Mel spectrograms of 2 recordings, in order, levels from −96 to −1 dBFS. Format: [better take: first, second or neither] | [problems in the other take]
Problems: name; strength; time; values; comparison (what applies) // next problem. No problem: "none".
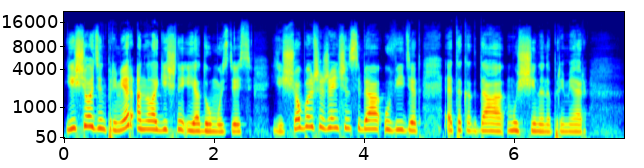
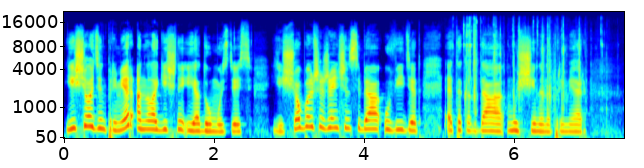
first | jangling keys; faint; from 5 s on; peak 10 dB below the speech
